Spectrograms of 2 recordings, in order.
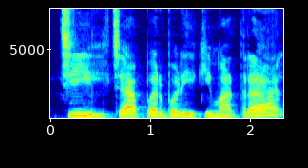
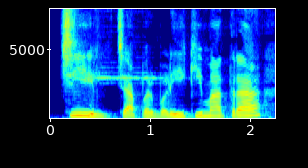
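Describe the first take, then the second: First: चील with the ई stretched long; long vowel drawn out. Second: चील said slowly, its ई held long; long vowel drawn out. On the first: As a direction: draw out the ई in चील for the children. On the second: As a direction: stretch the ई of चील again. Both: Shown as a demonstration. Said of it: "खींच कर बोलते हैं।".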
